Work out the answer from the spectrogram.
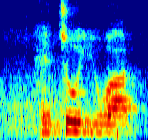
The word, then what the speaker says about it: hour: One more word you can say R, the first R, Hour. You don't say R, you say it as R. Okay, do we say R? No. Here the H is silent.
